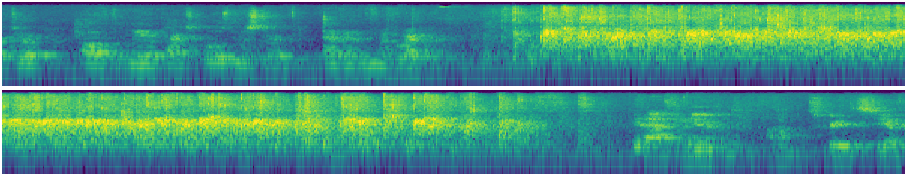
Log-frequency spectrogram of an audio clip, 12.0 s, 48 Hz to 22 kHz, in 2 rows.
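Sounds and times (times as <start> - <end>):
audience applause: 3.3 - 9.8.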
